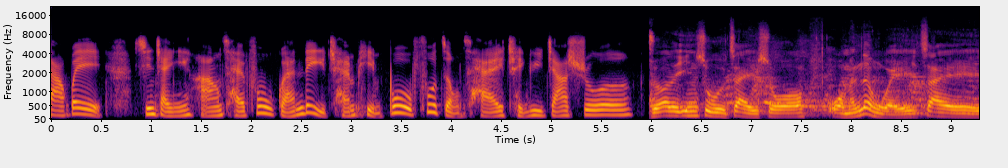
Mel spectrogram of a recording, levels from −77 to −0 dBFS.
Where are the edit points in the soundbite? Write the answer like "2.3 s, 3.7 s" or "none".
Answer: 5.9 s, 7.8 s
